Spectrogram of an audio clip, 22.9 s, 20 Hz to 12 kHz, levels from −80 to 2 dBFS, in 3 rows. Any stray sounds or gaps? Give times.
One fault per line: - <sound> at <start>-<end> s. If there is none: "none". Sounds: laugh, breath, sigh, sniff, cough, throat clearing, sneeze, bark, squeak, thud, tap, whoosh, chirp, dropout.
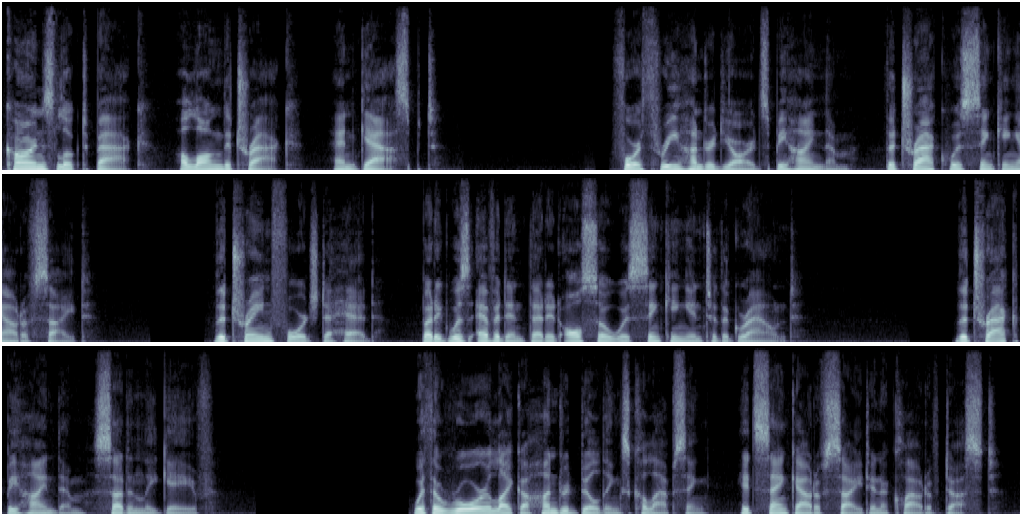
none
